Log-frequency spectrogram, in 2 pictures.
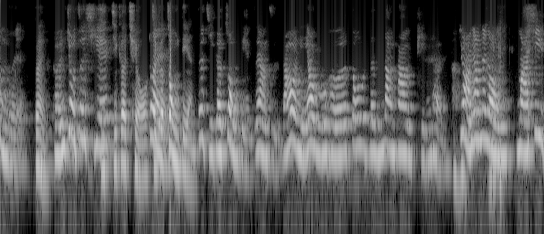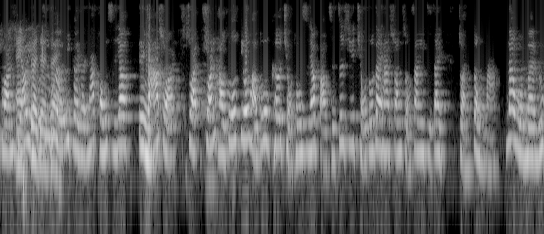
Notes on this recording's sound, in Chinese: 因錄音設備問題，造成錄音品質受到影響出現雜音及干擾，還請大家見諒。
